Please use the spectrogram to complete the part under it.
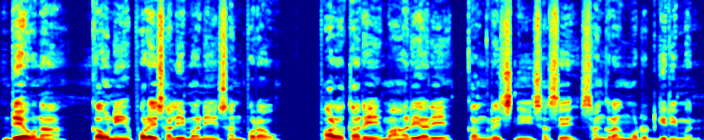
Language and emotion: Bodo, neutral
